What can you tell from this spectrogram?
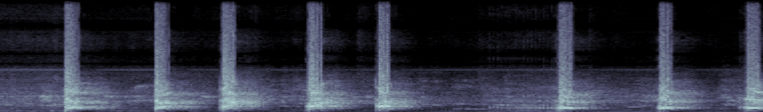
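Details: Tula, a bulldog, gives eight loud, broad barks over about eight seconds, spaced roughly one second apart with a gap after the fifth, against a faint steady low hum.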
